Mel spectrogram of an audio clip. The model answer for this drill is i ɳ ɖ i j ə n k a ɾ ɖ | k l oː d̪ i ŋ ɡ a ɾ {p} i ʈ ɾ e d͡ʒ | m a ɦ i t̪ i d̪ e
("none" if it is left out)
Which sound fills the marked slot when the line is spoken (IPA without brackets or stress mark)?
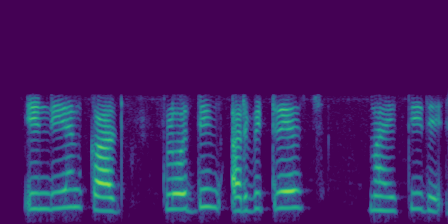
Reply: b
